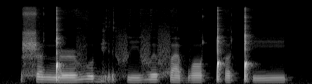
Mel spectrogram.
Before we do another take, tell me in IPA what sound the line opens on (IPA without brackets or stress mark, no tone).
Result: ʂ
